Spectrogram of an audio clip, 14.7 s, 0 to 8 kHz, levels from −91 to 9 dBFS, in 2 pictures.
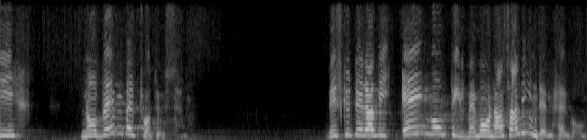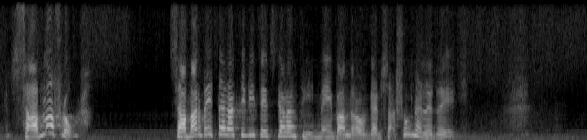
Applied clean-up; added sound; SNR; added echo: neural separator model SepFormer DNS4.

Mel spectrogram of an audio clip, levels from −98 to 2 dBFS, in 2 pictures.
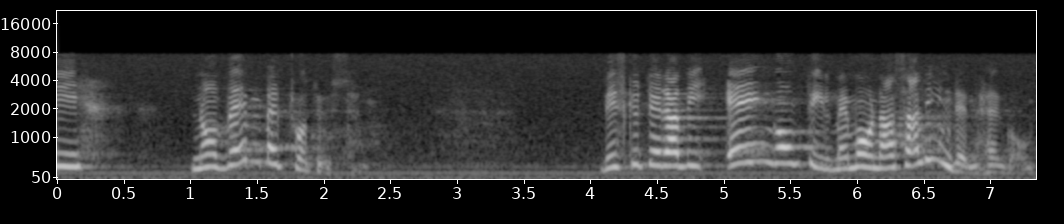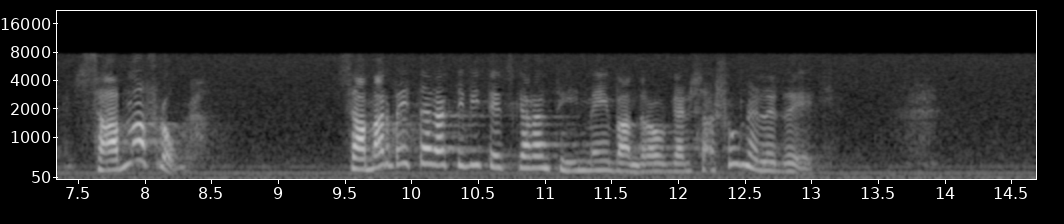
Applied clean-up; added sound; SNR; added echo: none; none; none; none.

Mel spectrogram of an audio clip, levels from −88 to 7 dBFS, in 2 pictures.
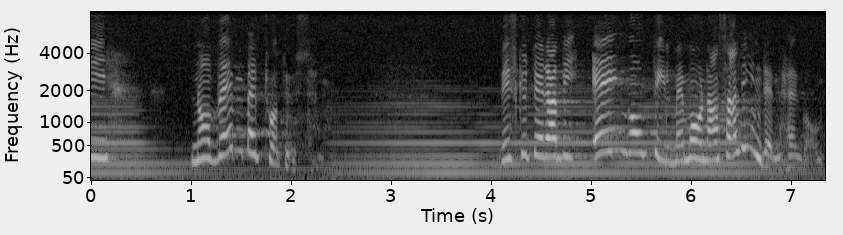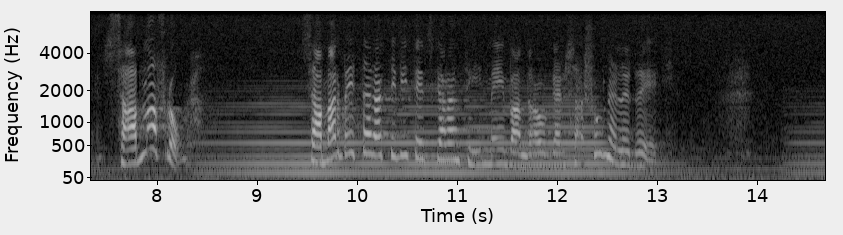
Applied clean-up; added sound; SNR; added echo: none; Bowed string instrument; 12 dB; none.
